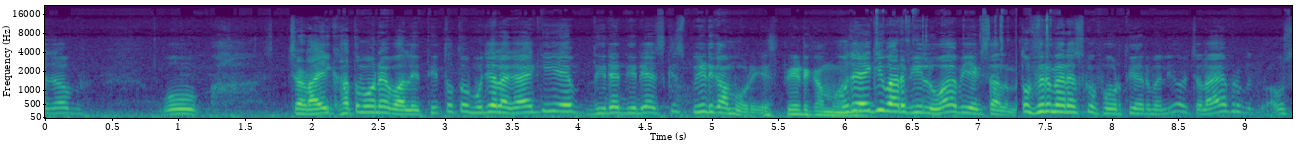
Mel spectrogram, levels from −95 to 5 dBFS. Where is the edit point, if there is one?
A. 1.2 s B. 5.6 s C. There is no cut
C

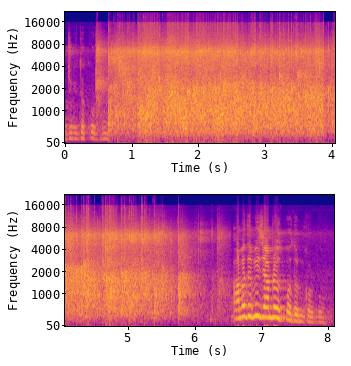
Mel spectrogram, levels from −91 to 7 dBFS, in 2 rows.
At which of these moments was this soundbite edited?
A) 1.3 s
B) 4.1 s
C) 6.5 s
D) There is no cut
C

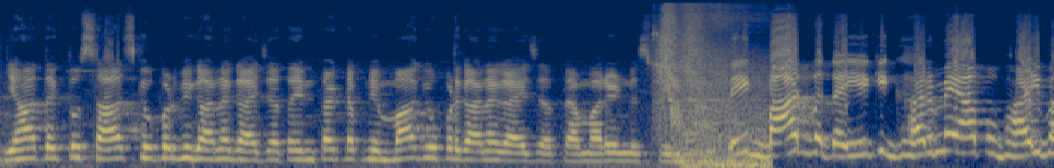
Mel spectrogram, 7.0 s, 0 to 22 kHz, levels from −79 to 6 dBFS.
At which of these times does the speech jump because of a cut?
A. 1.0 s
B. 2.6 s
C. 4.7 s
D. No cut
C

